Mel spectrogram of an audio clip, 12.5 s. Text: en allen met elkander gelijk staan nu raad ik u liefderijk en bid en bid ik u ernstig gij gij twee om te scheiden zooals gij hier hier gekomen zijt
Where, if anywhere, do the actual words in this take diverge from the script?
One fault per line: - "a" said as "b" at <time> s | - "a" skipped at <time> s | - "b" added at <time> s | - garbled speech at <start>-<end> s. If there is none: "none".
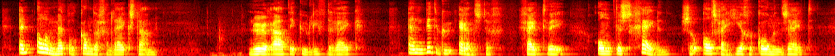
- "en bid" skipped at 6.5 s
- "gij" skipped at 8.0 s
- "hier" skipped at 11.2 s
